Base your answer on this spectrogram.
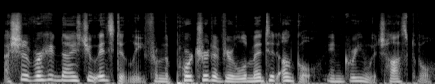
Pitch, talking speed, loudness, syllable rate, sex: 160 Hz, 220 wpm, -18 LUFS, 6.7 syllables/s, male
